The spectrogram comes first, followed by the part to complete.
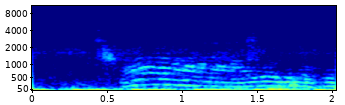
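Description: A man's drawn-out wordless hum, about a second long, wavering up and down in pitch.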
